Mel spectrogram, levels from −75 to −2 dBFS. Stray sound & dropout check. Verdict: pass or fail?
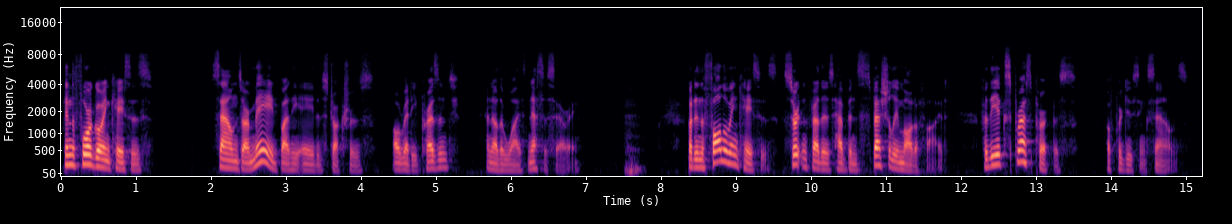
fail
